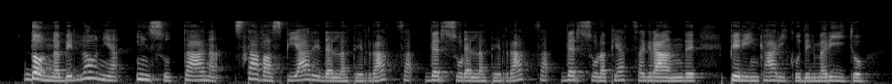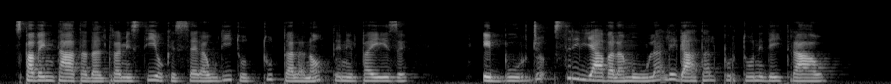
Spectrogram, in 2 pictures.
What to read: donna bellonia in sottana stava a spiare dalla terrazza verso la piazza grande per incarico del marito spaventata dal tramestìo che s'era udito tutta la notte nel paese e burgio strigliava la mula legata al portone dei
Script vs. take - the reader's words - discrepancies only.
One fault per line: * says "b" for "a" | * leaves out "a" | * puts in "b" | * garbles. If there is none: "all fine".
* puts in "dalla terrazza verso"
